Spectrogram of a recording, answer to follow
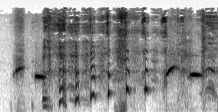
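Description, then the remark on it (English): Someone whistles: a quick run of short, sliding notes over about two seconds, loud and bright, with breathy noise between the tones. “Whistling. Whistling. She whistles.”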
